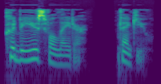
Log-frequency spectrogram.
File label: fem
